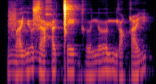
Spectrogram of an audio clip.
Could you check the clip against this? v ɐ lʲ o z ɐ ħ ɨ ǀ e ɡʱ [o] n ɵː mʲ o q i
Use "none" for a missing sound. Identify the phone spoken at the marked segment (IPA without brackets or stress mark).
ɵ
